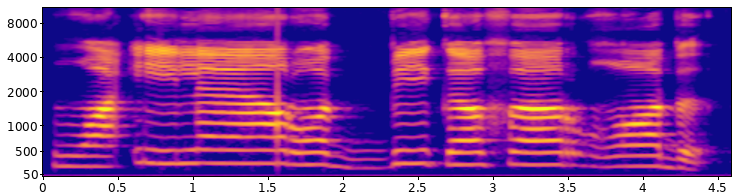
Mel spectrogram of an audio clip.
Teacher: باقی double sound آئے گی کیونکہ یہ کتب جدن میں سے ہے، یعنی حروف قلقلہ میں سے ہے، ساکن حالت میں آ رہا ہے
